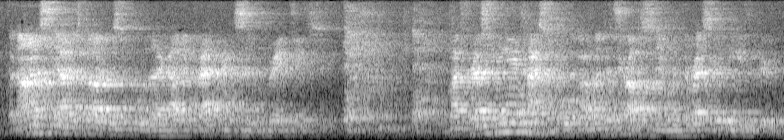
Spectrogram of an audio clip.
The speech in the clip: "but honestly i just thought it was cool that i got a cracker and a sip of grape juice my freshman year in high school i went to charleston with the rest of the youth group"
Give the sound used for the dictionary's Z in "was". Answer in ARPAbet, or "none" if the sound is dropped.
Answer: S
